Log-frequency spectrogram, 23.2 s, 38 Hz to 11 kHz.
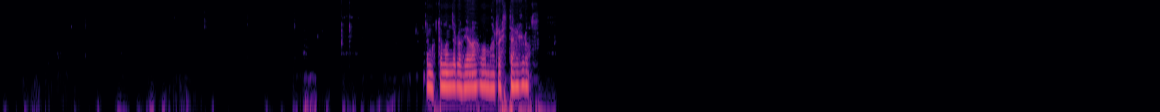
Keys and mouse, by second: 4.1 click, 5.6 click, 7.5 ctrl+z, 8.8-9.6 typing, 10.6 ctrl+click, 13.5-14.4 typing, 15.2 click, 19.0 click, 20.6 click.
